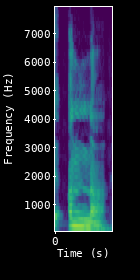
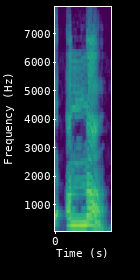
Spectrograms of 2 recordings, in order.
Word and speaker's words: अन्ना: कच्छ ठीक है ना अन्ना अन्ना देखिए कैसे अन्ना अन्ना ऐसे नहीं अन्ना यानी न पे जोड़ देंगे सेम अक्षर अगर जुड़ता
